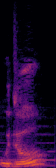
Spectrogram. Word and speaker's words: Udo: C'est un nom allemand, donc normalement on doit le prononcer Udo, mais il y a beaucoup de gens en Flandre qui disent Udo, mais n'importe.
